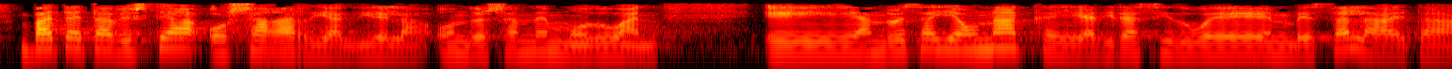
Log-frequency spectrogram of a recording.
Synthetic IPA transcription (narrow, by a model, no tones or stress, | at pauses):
bat̪ae̞t̪aβ̞e̞st̪e̞aʔo̞saɣariak̚d̪iɾe̞laʔo̞nd̪o̞e̞sand̪e̞mːo̞ð̞uan | and̪oe̞saʝawnakaðie̞ɾasið̞ue̞mbe̞salae̞t̪a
